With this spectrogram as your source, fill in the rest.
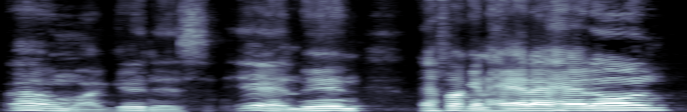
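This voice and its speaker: A man co-hosting a podcast, telling travel stories in a casual, profane, animated way and laughing often. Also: mid-range voice, moderate pace. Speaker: podcast co-host. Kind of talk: casual chat.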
